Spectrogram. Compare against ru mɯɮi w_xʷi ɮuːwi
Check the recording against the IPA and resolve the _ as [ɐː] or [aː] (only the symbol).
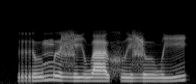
aː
